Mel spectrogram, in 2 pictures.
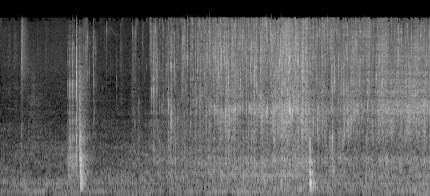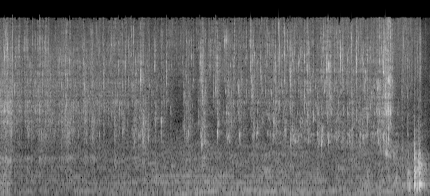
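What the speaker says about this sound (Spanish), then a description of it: "Comenzaré a echar el agua." Water runs steadily from a tap or container onto a pipe repair made of glue and cotton, a continuous close splashing and trickling stream with a few sharper drips, with no talking.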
